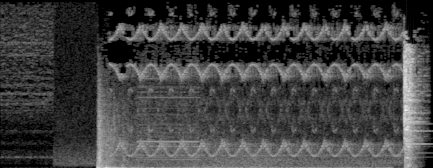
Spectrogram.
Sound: kaboom; car alarm beeps

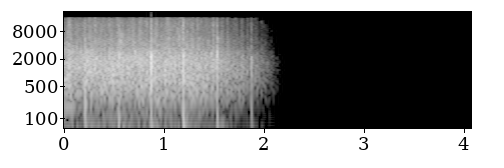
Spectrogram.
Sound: audience applauds

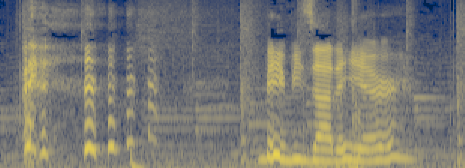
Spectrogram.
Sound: giggles

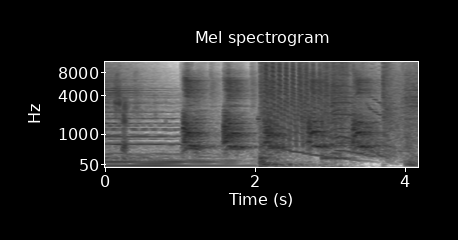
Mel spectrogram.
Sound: dog barks

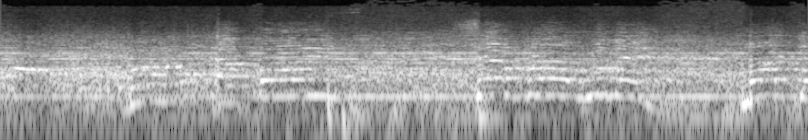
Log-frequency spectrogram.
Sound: voiceover

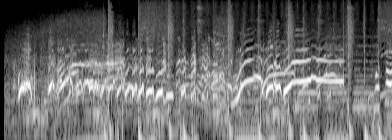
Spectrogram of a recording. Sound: laughing & Screaming

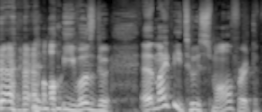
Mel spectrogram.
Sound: laughs

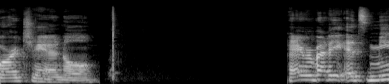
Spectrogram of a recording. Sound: logo thuds

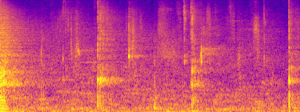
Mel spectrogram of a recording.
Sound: ball bouncing

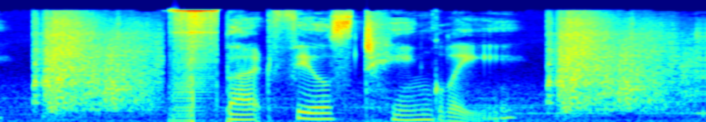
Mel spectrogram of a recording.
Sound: pans banging; static crackling

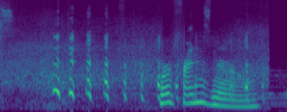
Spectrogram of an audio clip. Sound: laughing

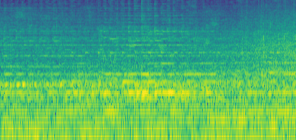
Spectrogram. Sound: applause

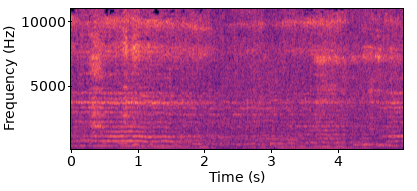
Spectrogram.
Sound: sobbing

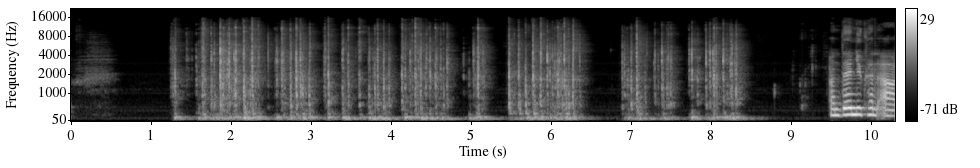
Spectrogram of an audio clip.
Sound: typing

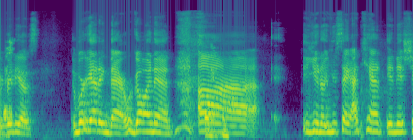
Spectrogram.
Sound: chuckles

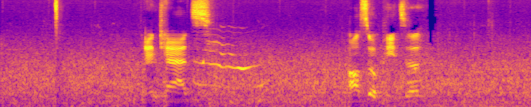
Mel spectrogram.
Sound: cat meowing

